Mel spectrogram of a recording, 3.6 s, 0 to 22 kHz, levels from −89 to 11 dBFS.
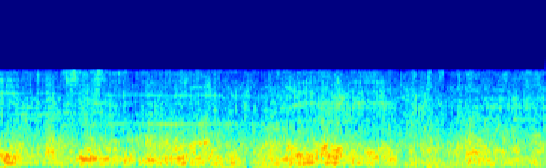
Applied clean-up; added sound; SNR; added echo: neural separator model SepFormer DNS4.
